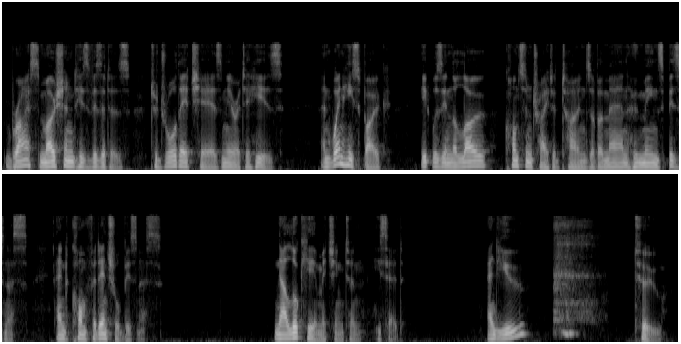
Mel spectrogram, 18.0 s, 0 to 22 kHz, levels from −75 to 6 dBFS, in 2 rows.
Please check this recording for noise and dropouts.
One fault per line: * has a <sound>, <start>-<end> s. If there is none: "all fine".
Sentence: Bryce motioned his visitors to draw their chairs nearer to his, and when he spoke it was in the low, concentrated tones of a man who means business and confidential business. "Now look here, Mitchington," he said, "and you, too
* has a sigh, 16.4-17.1 s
